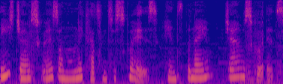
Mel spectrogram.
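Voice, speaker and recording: With music in the background, the talking proceeds at a moderate pace. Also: woman. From South Africa. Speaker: home baker, food YouTuber. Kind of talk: cooking tutorial narration.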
